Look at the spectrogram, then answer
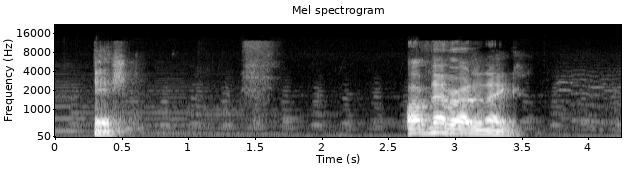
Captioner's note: sighs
